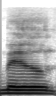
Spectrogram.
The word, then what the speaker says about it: MXXN: the brands that I'm working on it's called Moon pron or it's spelled mxxn in the non-alcoholic Spirit space you'll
